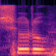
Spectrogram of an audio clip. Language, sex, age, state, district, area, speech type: Hindi, female, 18-30, Madhya Pradesh, Harda, rural, read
